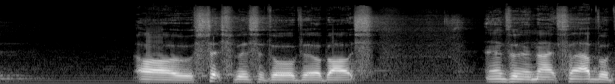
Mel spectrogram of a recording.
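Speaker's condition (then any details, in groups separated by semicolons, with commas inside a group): Speech impediment after cancer surgery; failed immunotherapy at Dana-Farber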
